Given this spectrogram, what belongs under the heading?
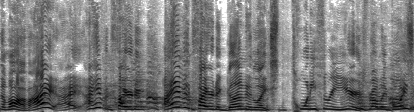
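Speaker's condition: No condition

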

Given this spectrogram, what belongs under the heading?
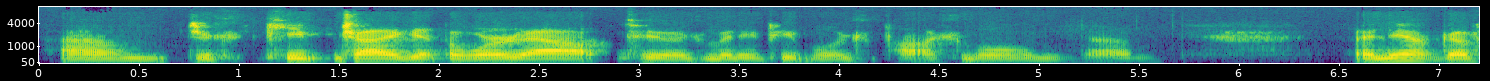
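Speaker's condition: Cleft lip and palate; congenital

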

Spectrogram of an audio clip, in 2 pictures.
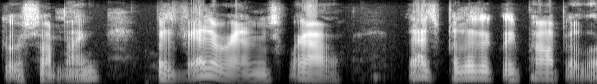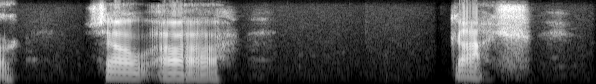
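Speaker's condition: Spinal muscular atrophy; muscle weakness

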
